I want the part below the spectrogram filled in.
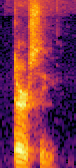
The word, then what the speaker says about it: Derse: And how do you pronounce your last name again? – Derse. – Okay. I couldn't remember if it was Derse or Derse. – Stupid French pronunciations.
